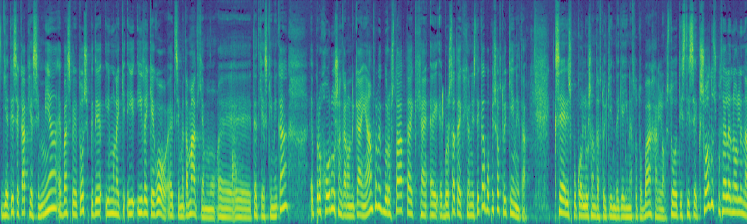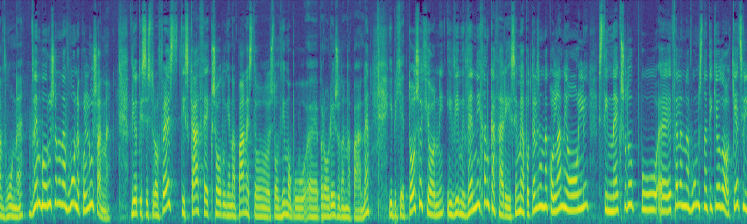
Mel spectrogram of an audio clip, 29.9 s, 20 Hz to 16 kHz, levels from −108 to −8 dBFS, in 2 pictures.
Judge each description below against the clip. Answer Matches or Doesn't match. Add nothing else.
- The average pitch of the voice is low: Doesn't match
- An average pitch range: Doesn't match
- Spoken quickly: Matches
